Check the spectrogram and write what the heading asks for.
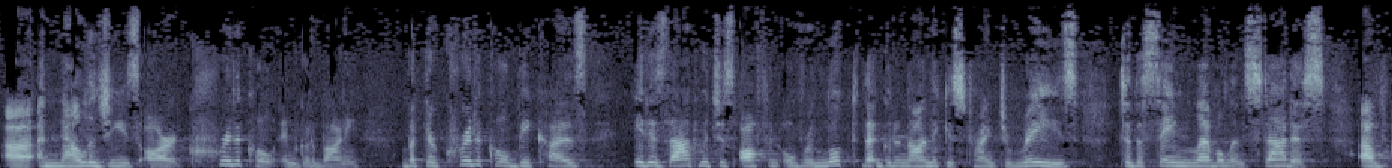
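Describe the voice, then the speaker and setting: A woman panelist answering at a conference, measured and firm, with clear emphasis. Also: on the low side, steady tone, a little mellow. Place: university conference room.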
